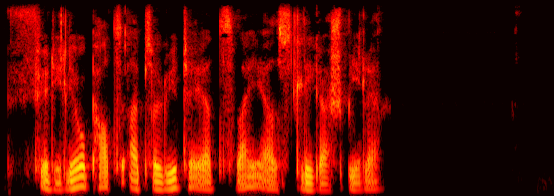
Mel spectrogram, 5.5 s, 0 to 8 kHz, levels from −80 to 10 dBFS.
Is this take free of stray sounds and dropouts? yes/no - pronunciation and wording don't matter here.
yes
